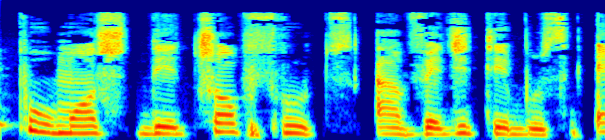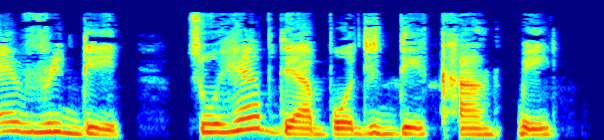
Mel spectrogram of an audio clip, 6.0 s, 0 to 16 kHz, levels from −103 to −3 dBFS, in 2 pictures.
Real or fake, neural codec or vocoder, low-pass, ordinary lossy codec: fake; vocoder, 44.1 kHz, 128 mel bands every 256 samples, BigVGAN v2; 14.4 kHz; MP3, 48 kbps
